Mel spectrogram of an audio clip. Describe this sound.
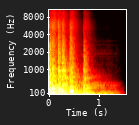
tom rolldown
a percussion sample from a recording session using Will Vinton's studio drum set.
